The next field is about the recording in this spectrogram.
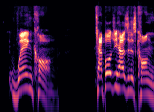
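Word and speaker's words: Wang Cong: They said Wang Kong is pronounced Wantong? No. It's Wang Kong.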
